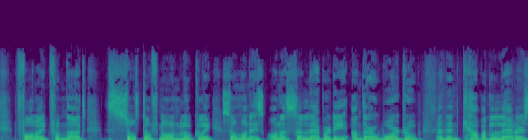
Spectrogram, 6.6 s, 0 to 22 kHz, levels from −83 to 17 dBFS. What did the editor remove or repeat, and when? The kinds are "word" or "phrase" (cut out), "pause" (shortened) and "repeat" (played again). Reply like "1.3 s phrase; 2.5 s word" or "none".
1.7 s word; 2.0 s word; 2.8 s word; 3.3 s word; 5.6 s word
